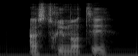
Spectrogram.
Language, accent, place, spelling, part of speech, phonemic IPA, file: French, France, Lyon, instrumenter, verb, /ɛ̃s.tʁy.mɑ̃.te/, LL-Q150 (fra)-instrumenter.wav
- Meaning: 1. to instrument, draw up 2. to orchestrate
